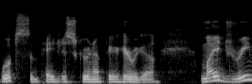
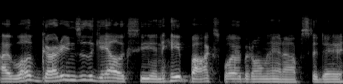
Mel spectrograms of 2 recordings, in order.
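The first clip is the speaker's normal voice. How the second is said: ordinary talk, nothing marked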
